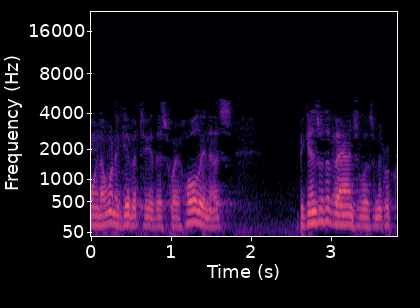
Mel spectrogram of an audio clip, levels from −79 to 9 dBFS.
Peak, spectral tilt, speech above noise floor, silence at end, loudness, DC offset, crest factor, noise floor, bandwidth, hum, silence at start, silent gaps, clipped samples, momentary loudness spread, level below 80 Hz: -12 dBFS; -9.5 dB/octave; 31 dB; 0 s; -29 LUFS; under 0.1%; 16 dB; -59 dBFS; 5.4 kHz; none; 0 s; none; under 0.1%; 8 LU; -58 dBFS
